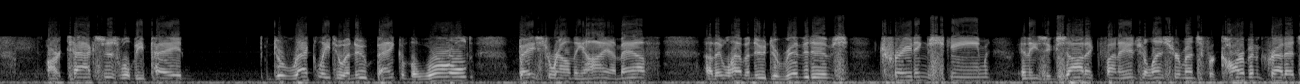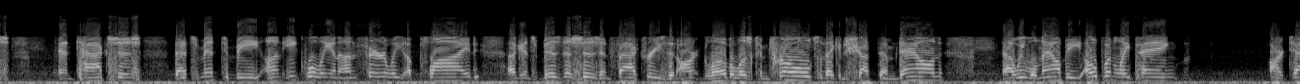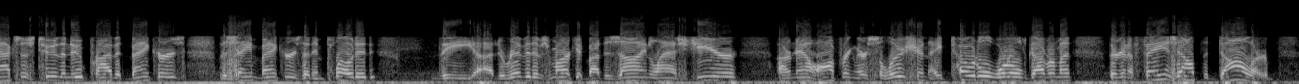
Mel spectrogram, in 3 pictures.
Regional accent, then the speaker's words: United States; I'm a Heinz 57 from America. I'm Scottish, Irish, Welsh, Native American, the whole nine yards.

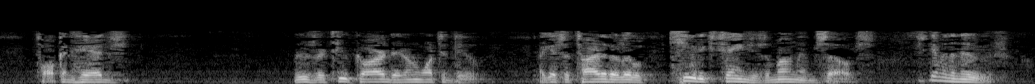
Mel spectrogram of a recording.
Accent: Scotland, United Kingdom; Well, I'm Scottish.

